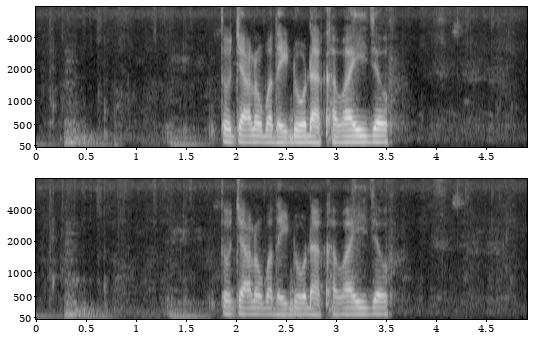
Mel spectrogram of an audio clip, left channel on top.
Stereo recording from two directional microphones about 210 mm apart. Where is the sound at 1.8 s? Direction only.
25° left (ahead or behind).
